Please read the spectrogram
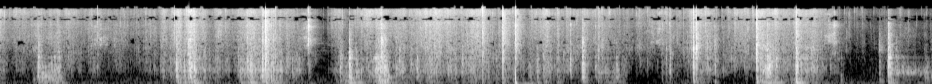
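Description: Packaging rustling and crinkling by hand as diecast toy cars are unpacked from a shipping box, with irregular tearing and short sharp clicks and knocks from handling.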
